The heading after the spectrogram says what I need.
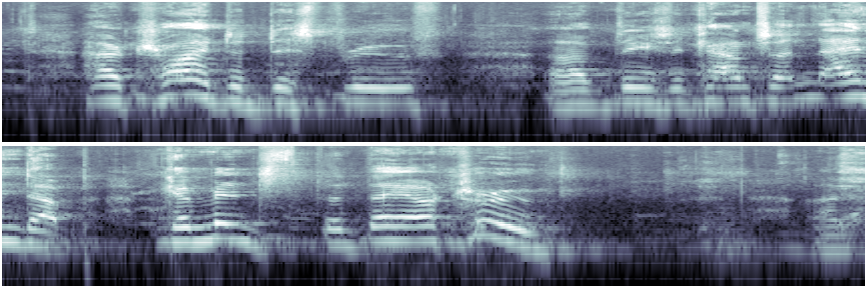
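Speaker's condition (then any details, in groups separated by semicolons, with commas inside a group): Motor neurone disease; uses wheelchair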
